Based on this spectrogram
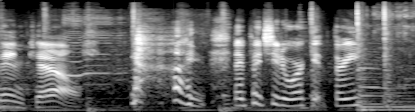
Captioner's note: laughs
